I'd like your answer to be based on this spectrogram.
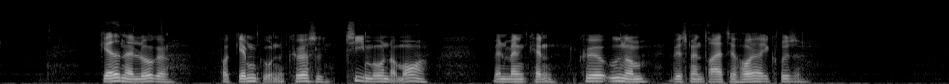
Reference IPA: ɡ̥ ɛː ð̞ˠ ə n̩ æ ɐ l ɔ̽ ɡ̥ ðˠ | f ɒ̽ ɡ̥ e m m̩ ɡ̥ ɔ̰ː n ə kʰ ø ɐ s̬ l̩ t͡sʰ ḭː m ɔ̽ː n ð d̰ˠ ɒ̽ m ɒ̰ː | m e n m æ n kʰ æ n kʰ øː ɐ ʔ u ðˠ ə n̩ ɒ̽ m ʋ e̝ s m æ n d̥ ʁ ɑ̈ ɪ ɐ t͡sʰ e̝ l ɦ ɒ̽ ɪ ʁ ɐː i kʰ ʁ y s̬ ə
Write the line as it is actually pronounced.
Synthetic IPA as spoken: ɡ̥ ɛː ð̞ˠ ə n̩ æ ɐ l ɔ̽ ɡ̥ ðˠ | f ɒ̽ ɡ̥ e m m̩ ɡ̥ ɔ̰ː n ə kʰ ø ɐ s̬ l̩ t͡sʰ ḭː m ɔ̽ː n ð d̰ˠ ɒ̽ m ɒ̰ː | m e n m æ n kʰ æ n kʰ øː ɐ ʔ u ðˠ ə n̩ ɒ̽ m ʋ e̝ s m æ n d̥ ʁ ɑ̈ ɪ ɐ t͡sʰ e̝ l ɦ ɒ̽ ɪ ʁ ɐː i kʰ ʁ y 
